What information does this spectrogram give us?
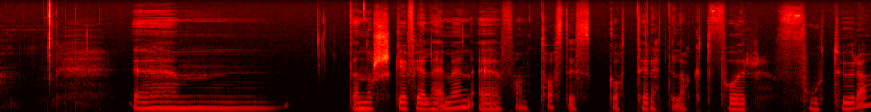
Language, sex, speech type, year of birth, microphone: Norwegian, female, spontaneous, 1970, Sennheiser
